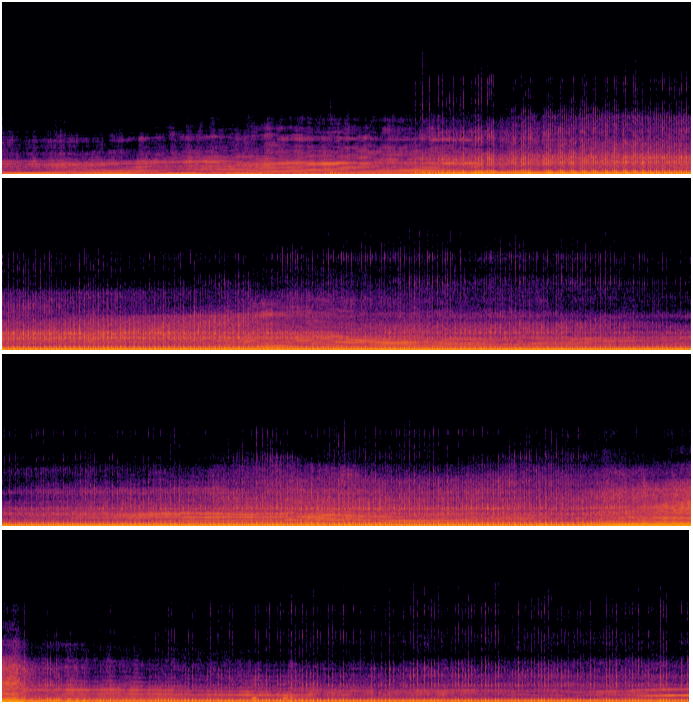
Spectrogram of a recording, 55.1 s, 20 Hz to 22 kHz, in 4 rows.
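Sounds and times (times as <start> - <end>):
piston engine running steadily: 0.0 - 55.0
propeller aircraft flying overhead: 0.0 - 55.0.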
